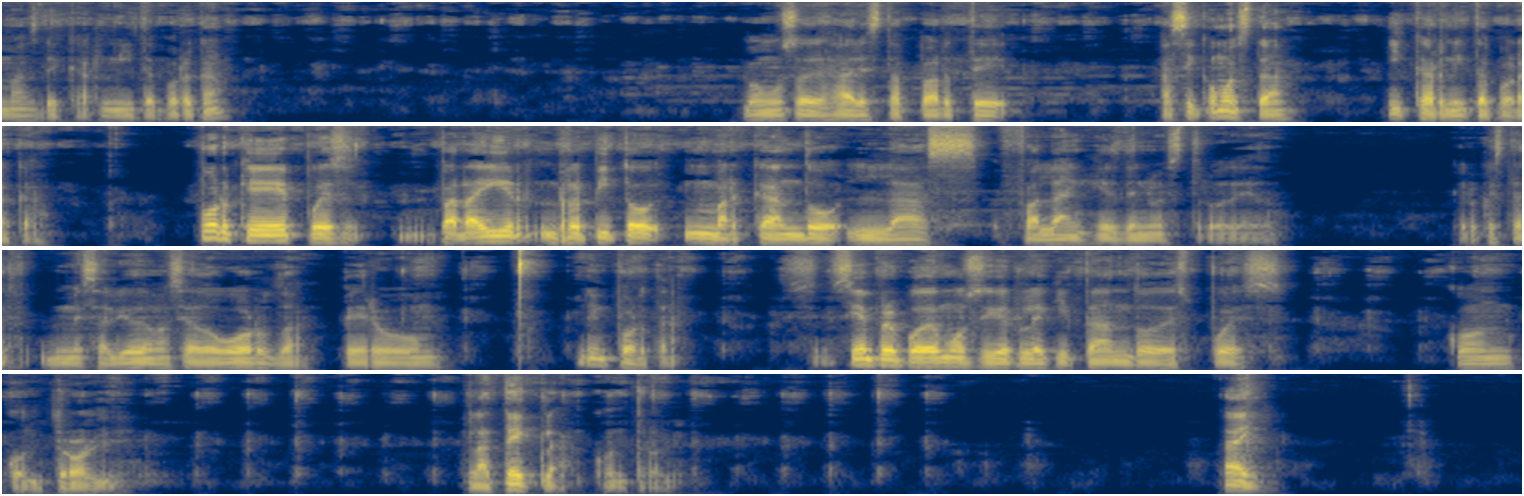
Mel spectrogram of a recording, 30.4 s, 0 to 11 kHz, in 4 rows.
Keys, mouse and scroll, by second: 6.7-12.9 drag, 13.0 middle click, 13.6-16.6 middle drag, 16.9 middle click, 17.6-23.5 drag, 23.6-28.1 drag, 28.2-29.6 middle drag, 29.6 shift+middle click.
